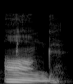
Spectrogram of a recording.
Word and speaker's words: Aang: Like Ong. Aang is pronounced Ong.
